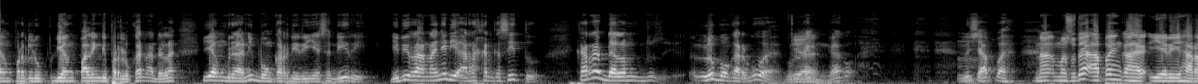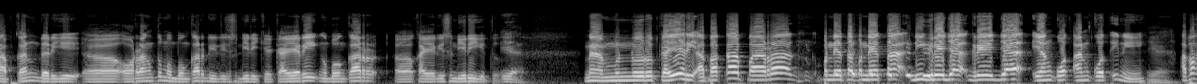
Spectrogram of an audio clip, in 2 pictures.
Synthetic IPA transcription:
aŋpərlujaŋpalɪŋdipərlukanadalahjaŋbəɾaniboŋkardiɾiɲasəndiɾi | d͡ʒadiɾanaɲadiaɾahkankəsit̪u | kaɾənadalam | lʊboŋkarɡua̰ɡuaakaəŋɡakɔ | lʊsiapanahmaks̬ut̪̚ɲaːpajaŋkajeɾiɦaɾap̚kandaɾiəːoɾaŋt̪uməmboŋkardiɾisəndiɾikajakajeɾiŋəboŋkarəːkajeɾisəndiɾiɡit̪ṵja | nahmənuɾʊt̪̚kajeɾiapakahpaɾapəndet̪apəndet̪adiɡəɾed͡ʒaɡəɾed͡ʒajaŋkot̪̚ankot̪inij̰apak

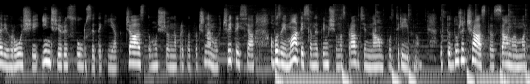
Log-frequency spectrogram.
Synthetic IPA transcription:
ɛʋʲiɦɾɔʃʲiʔinʃiɾesursɪt̪ɐkʲijɐkt͡ʃɑst̪ɔmuʃt͡ʃɔnɐpɾɪklˠɐd̪̚pɔt͡ʃɪnɑjɪmɔwt͡ʃɪt̪ɪsʲɐɐbɔzɐjmɑt̪ɪsʲɐnɛt̪ɪmʃt͡ʃɔnɐspɾɑwdʲinɑmpɔt̪ɾʲibnɔ | t̪ɔp̚t̪ɔd̪uʒɛt͡ʃɑst̪ɐsɑmɛmɐ

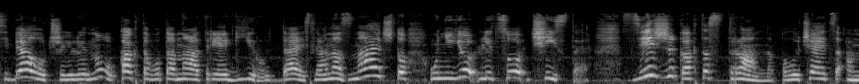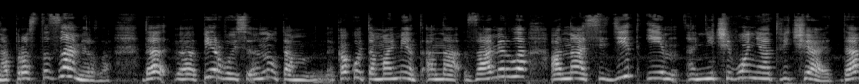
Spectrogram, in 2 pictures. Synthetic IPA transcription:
sʲɪbʲalˠutʂɨilʲɪnukakt̪əvo̞t̪ɐnaɐt̪ɾʲɪɐɡʲiɾʊjɪt̪̚d̪ajesʲlʲɪɐn̪aznajɪt̪ʂt̪o̞ʊnʲɪjo̞lʲɪt̪so̞t͡ɕist̪ə̰jə̰zʲdʲesʲʐɨkakt̪əst̪ɾanːəpəlˠʊt͡ɕæjɪt̪səʔɐnapɾo̞st̪əzamʲɪrlˠəd̪aəpʲe̞rvɨjʊsnut̪amkɐko̞jt̪əmɐmʲe̞nt̪ɐnazamʲɪrlˠəɐn̪asʲɪdʲit̪inʲɪt͡ɕɪvo̞nʲɪɐt̪vʲɪt͡ɕæjɪt̪̚d̪a

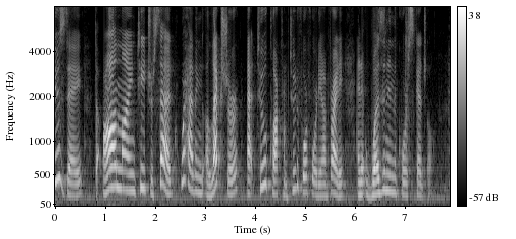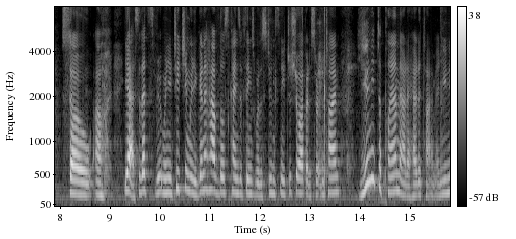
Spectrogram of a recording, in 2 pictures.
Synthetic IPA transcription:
ʉzdeɪ | ðiʔɑ̃nlãɪ̃ntʰit͡ʃə˞sɛd̚wəɹhævɪ̃ŋə̰lɛk̚t͡ʃə˞ɨtʰʉəkʰl̥ɑkfɹʌ̃mtʰʉɾɨfɔɹfɔɹɾiə̃nfɹaɪɾeɪ | ʔɨ̃ñɨt̚wʌzɨ̃ntɨ̃nðɨkʰɔɹskɛd͡ʒl̩ˠ | soʊ | jæsoʊðætswɨ̃njə˞tʰit͡ʃɪ̃ŋwɨ̃njə˞ɡʌñɨəvðoʊz̥kʰãɪ̃ndzʌv̥θɪ̃ŋzwə˞ðɨstʉdⁿn̩tsnid̚tʰɨʃoʊʌpɨɾɨsɜ˞ʔn̩tʰãɪ̃m | jɨnid̚tʰɨpʰl̥æ̃nðɨɾɨɦɛɾɨ̥tʰã̰ɪ̃mɨ̰̃njɨn

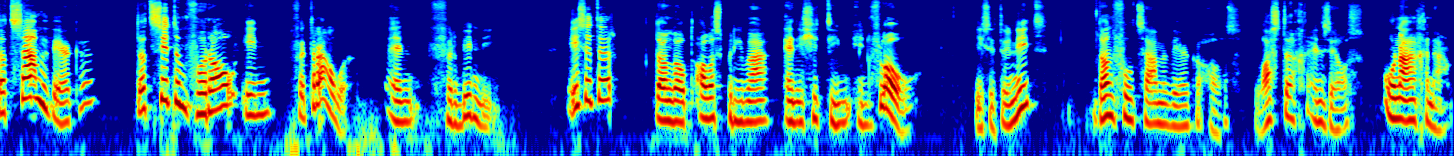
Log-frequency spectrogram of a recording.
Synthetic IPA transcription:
d̥ɔtsaːməʋɛɹkə | d̥ɔtsɪtəmvoːɾɑlˠɪn | v̥əɹtrɔwə̰ | ɛnv̥ərbɪndɪ̰ŋ | ɪsətər | d̥ɑnlowp̚tʰɑlˠəsprimaɛnɪsjətimɪnflow | ɪsətəɹnit | dɔnv̥ulˠtsaːmənʋɛɹkə̰ʔɑlˠs | lɑstəχɛnzɛlˠfs | ɔnaːnχənaːm

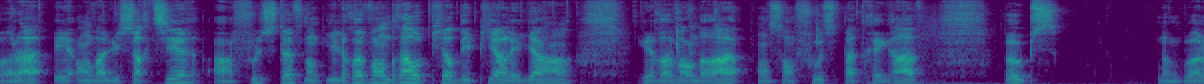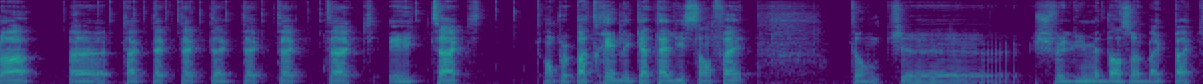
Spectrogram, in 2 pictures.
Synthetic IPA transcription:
vwalaeʔɔ̃valɥisɔʁt̪iʁɛ̰̃fulst̪ɔfd̪ɔ̃kilʁəvɑ̃d̪ʁaopiʁd̪epiʁleɡaɛ̃ḭlʁəvɑ̃d̪ʁaɔ̃sɑ̃fuspat̪χɛɡʁavups | d̪ɔ̃kvwala | øt̪ak̚t̪ak̚t̪ak̚t̪ak̚t̪ak̚t̪ak̚t̪aket̪ʰak | ɔ̃pøpat̪χed̪lekat̪alisɑ̃fɛt̪̚ | d̪̥ɔ̃kø̰ | ʒ̥əvɛlɥimɛt̪̚d̪ɑ̃zɛ̃bak̚bak

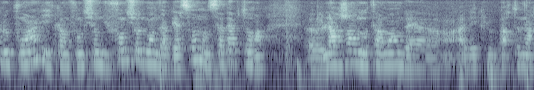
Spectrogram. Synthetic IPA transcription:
ləpwɛ̃ekɑ̃fɔ̃ksjɔ̃d̪yfɔ̃ksjɔnmɑ̃d̪əlapɛʁsɔnɔ̃sad̪apt̪əʁa | ølaʁʒɑ̃nɔt̪amɑ̃bɛøa̰vɛkləpaʁt̪ənaʁ

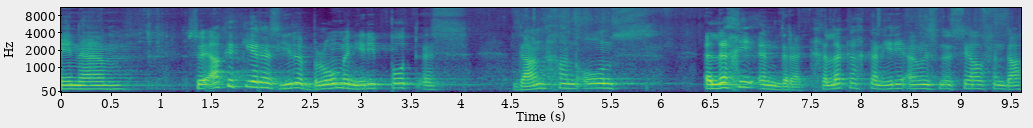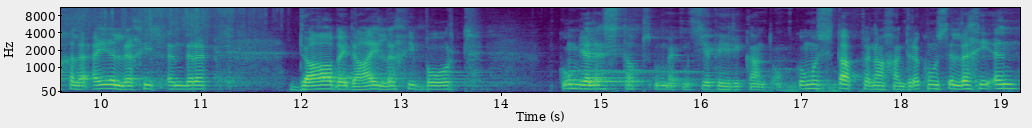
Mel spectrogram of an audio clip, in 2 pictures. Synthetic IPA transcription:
ɛnəm | suəʔæ̰lˠkəkiəɾɐsɦiːɾəblɔmənɦiːrdipɔtʰəs | dɐnχɐnɔns | ələχiʔəndrə̰kχələkəχkɐnɦiːrdiʔœwənsnəwsælˠffəndɐχɦələʔɛjələχisəndrək | dɑːrbəjdɑːiləχibɔrt | kɔmjələstɐpsumɛ̰kmɐnsiəkərɦiːrdikɐntɔ̰mkɔmɔnsːtɐpəndɐnχɐndrəkɔnsələχiʔən

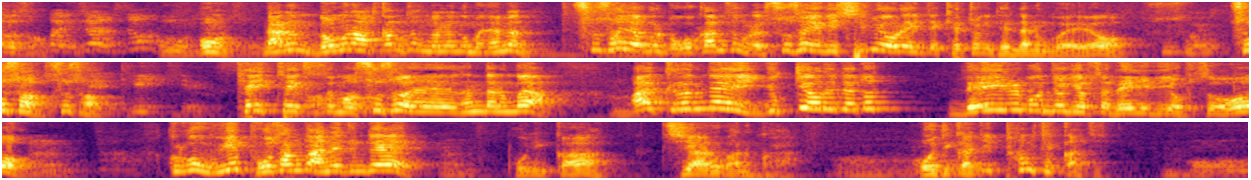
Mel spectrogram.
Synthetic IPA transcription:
ʌnanɯnːʌmunak͈amsʰʌŋnoɭːɯnɡʌmʌɲamjʌn | sʰus̬ʰʌjʌɡɯɭboɡok͈amsʰʌŋsʰus̬ʰʌjʌɡiɕʰibiwʌɾe̞ind͡ʑe̞ke̞tʰoŋidwe̞ndanɯnɡʌ̰e̞̰jo̰ | sʰusʰʌsʰusʰʌ̰ | kʰe̞itʰeks͈ɯmʌsʰusʰʌehandanɯnɡʌja | aikɯɾʌnde̞juk̚k͈e̞ʌɾide̞do | ne̞iɾɯɭbond͡ʑʌɡiʌp̚s͈ʌne̞iɾiʌp̚s͈ʌ | kɯɾiɡowie̞posʰaŋdoanɦe̞d͡ʑunde̞ | poɲik͈a | t͡ɕiaɾoɡanɯnɡʌ̰ja̰ | ʌdik͈ad͡ʑipʰjʌŋtʰe̞k͈a̰d͡ʑḭ

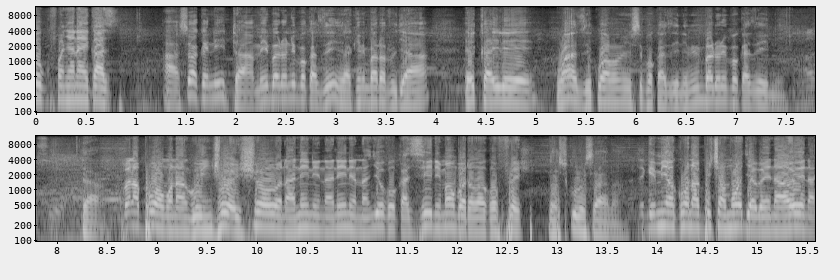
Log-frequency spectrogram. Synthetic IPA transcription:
ɔku̥faɲanajɛkazi | asiakɛniitamimiɓaɗɔnipɔkazinilakiniɓaɗɔtuʄa | ɛkailɛ | wazikuwamamsipɔkazinimimiɓaɗɔnipɔkazini | jaɓanapɔwamwanaŋɡuɛɲd͡ʒɔiʃɔnanininanininaʄuɔakɔkazinimambɔatakwakɔfɾɛʃnaʃu̥kuɾusana̰atɛɡɛmɛakuɔnap̬it͡ʃamɔʄaɓainajawɛɛna

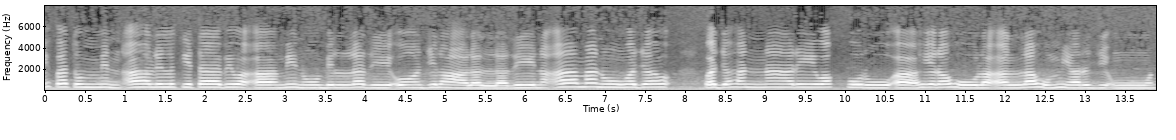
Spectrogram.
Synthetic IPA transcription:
ɪfat̪mɪnʔahlalkɪt̪aːbɪwaʔaːmɪnuːbɪlːaðiːʔʊʕzɪlaʕalalːaðiːnaʔaːmanuːw | wad͡ʒaɦanːaːɾiwak̚bʊɾuːʔaːhɪɾahulaʔalːahʊmjaɾd͡ʒɪʔuːn

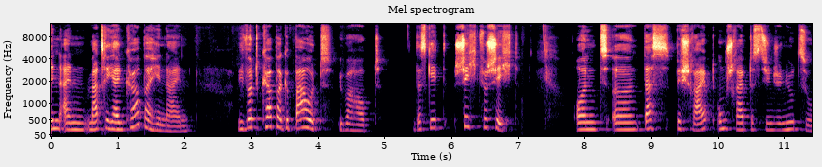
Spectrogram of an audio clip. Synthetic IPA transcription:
ɪnʔa̰ɪnənmatəʁijɛlənkʰœɐpɐɦɪnaɪn | viːvɪɐtkʰœɐpɐɡəbaʊtʔyːbɐɦaʊp̚t | d̥asɡ̥eːtʃɪçtfyːɐʃɪçt | ʔʊntʔɛːd̥asb̥əʃʁ̥aɪp̚tʔʊmʃʁ̥aɪp̚t̚d̥asdɪnʒenyːɐt͡suː

